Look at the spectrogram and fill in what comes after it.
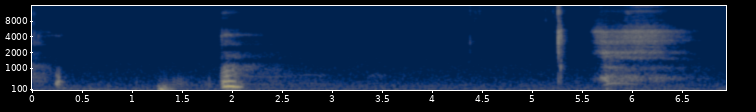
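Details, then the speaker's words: Adult woman with a cough and a hoarse voice she calls "grandmother's voice", coughing while speaking. "Désolée pour ma voix de grand-mère. J'ai toujours la toux qui est partie."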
